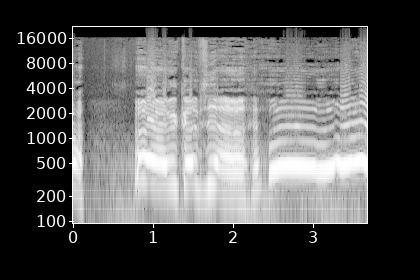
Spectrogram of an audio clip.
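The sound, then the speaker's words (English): A long, loud voiced yawn, its pitch wavering and sliding up and down before settling into a steady drawn-out groan for the last second or so, with no other talking. “You yawn sometimes.”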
